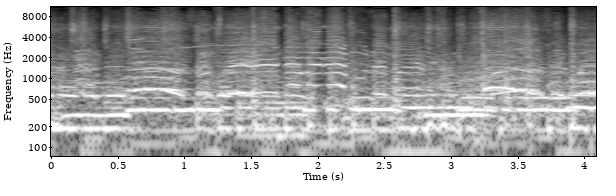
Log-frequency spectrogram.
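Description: Live gagá music played loud: low held notes run under wavering singing voices, with sharp percussion strikes throughout.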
